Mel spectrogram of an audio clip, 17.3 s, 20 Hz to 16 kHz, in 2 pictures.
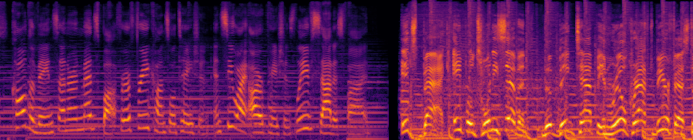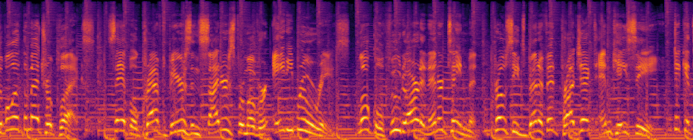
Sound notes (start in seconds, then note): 5.1 voiceover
